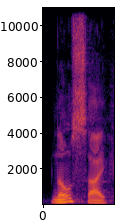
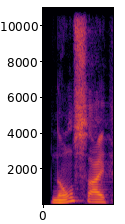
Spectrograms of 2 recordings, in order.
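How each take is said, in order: The two takes are said the same way.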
